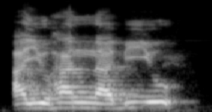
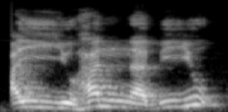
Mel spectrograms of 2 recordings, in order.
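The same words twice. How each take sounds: First: The y sound is short and not doubled. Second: The y sound is held and doubled. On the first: The speaker calls it wrong. "nggak dibaca begini" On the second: The speaker calls it right. "Kalau nggak ada tasdidnya itu nggak sah"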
